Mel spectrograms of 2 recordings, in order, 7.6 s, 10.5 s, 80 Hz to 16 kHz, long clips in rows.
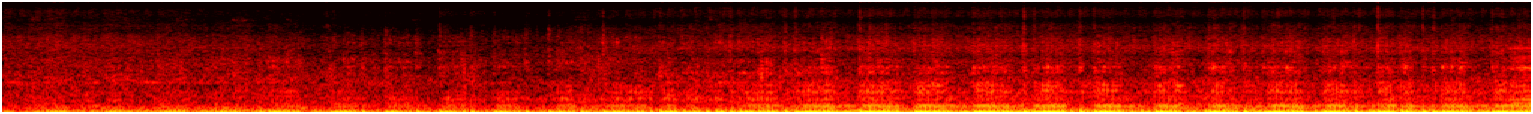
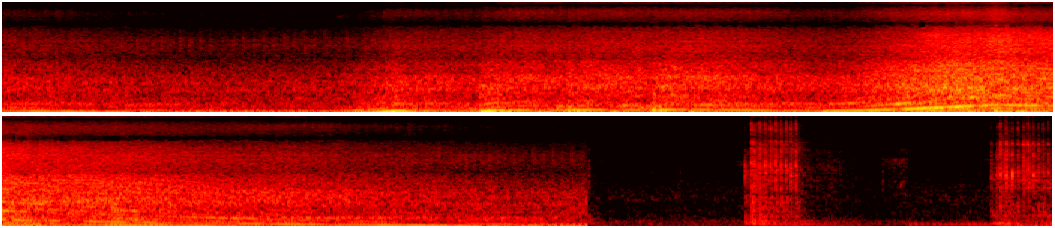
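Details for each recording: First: BMW E30 petrol six, long-term rich running with black smoke: low lumpy idle with uneven pulse, rough idle; compression about 135–160, fine. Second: BMW E30, previously running rich with black smoke, after clearing the fuel return line with a bicycle cable on a drill: revs climb and settle evenly, no more smoke, only slight roughness left, much better running.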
